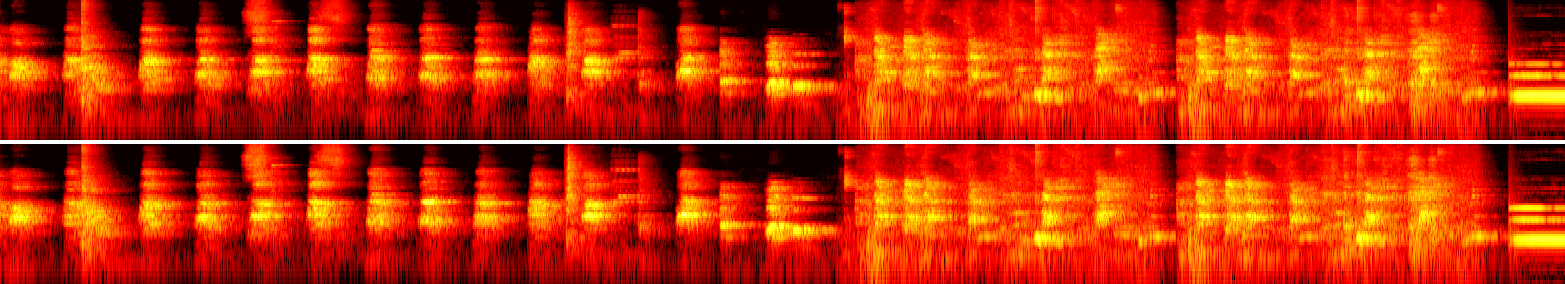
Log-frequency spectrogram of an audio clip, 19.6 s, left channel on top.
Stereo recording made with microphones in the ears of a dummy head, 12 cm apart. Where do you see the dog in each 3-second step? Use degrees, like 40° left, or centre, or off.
40° left, 40° left, 40° left, 40° left, 10° left, 20° left, 40° left.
